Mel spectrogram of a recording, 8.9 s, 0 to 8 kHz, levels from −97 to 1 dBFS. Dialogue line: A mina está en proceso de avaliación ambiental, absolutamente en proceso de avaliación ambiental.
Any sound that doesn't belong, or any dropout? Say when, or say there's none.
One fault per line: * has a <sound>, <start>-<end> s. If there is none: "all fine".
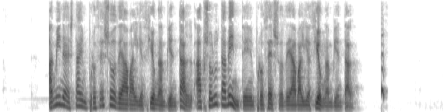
* has a laugh, 7.6-7.8 s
